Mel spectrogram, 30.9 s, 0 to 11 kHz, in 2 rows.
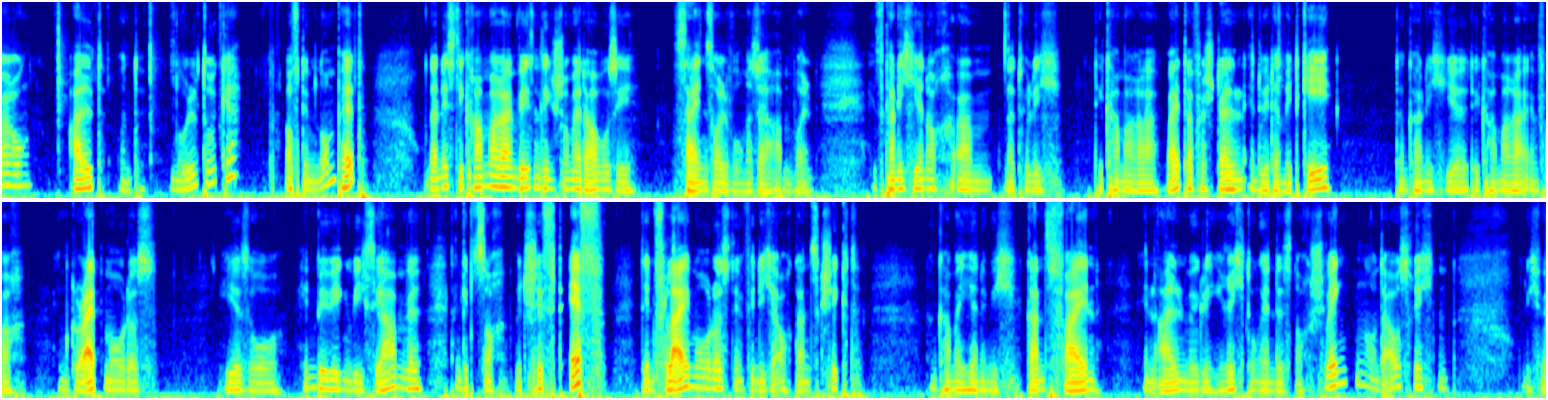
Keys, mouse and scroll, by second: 9.2 g, 15.6-18.1 right drag, 17.2 shift+f, 22.8 shift+f, 25.6-27.8 drag, 27.8 g, 30.7-30.8 drag.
